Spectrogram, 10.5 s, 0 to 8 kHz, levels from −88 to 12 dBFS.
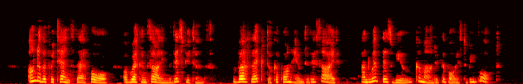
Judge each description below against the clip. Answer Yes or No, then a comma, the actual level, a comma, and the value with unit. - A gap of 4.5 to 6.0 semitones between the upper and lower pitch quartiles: Yes, average, 5.0 semitones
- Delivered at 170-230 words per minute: No, average, 140 wpm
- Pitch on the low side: No, high, 235 Hz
